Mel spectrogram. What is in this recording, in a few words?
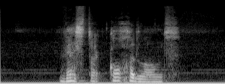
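"Wester-Koggenland", Dutch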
